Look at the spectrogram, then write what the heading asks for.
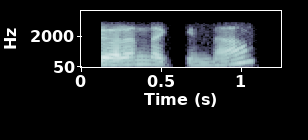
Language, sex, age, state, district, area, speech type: Telugu, female, 45-60, Andhra Pradesh, Bapatla, rural, conversation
